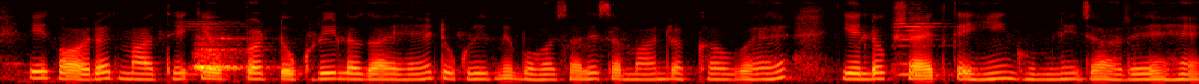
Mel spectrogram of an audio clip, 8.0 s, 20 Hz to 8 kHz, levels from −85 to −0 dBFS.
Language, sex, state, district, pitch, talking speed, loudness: Hindi, female, Bihar, East Champaran, 200 Hz, 180 wpm, -35 LUFS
